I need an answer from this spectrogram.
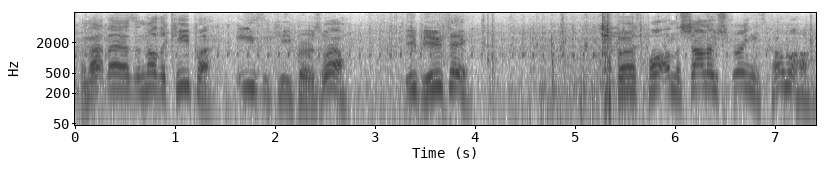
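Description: A small-boat crab and lobster fisherman, maybe in his thirties, shouts out casual vlog commentary while hauling gear on an open boat. His high-sitting voice is animated and a little fast, with few pauses. A camera mounted a few metres away in the boat picks him up over loud engine and outdoor noise.

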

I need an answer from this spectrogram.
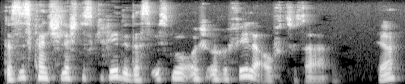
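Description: Guy preaching hard at the camera, husky voice, keeps going "ja?", dull muffled audio. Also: medium pitch, sing-song, moderate pace. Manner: emphatic, keeps asking "ja?", repeats and restarts phrases, loudness swings widely. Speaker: preacher addressing Christians. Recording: dull lo-fi recording.

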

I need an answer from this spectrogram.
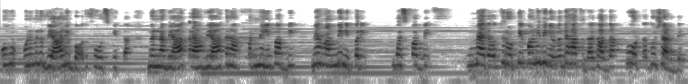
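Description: A woman's voice: sits high, fast, soft background music, natural voice. A woman playing a young unmarried woman, earnest and resolute, in a Punjabi drama. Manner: earnest, insistent.

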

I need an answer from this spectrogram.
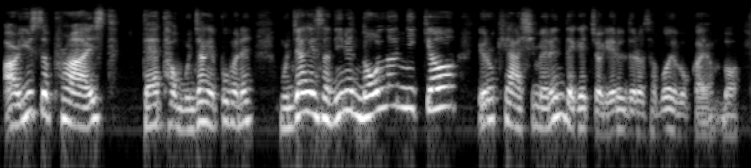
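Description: Lively man teaching English, dull recording. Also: mid-range voice. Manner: lively, drills English phrases slowly and repeatedly. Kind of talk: online English lesson.

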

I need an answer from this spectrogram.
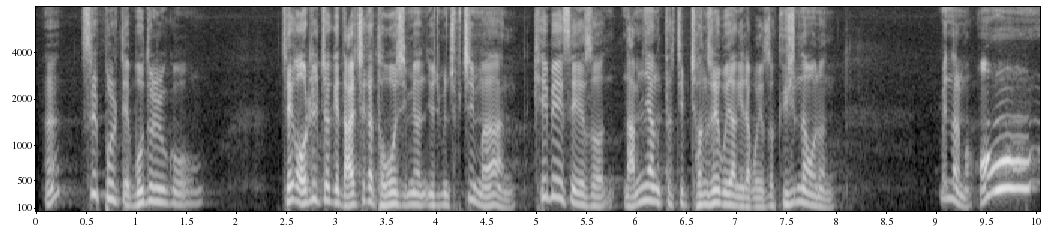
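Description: A lecturing man with a high, hugely lively voice, joking and throwing questions at his audience. His tone is mellow and a little husky. The long reverb of a church hall rings behind every phrase. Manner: animated, jokey, asks the audience questions. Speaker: professor giving a lecture.

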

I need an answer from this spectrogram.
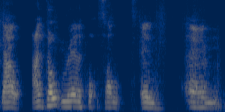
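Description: A young man hosting a casual home cooking vlog, chatty and halting as he talks while cooking in a small kitchen. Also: medium pitch, fairly even intonation. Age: young adult. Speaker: home cooking show host. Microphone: fixed camera across the room. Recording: echoey kitchen, voice from far off.

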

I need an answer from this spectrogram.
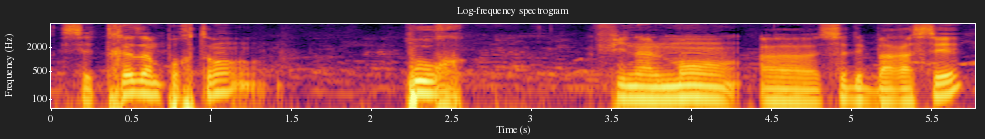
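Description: A young man giving earnest interview answers, measured and pausing to find his words, into a handheld mic in a large indoor hall. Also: on the low side, darkish tone. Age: young adult. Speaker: interview guest, activist.

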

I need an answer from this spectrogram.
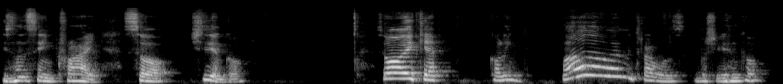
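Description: A man giving a spiritual talk, telling a parable in an unhurried way with gentle pauses. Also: on the high side, very animated. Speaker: spiritual teacher.

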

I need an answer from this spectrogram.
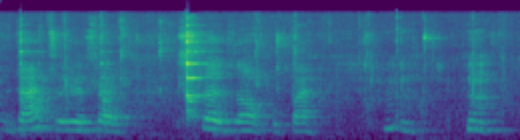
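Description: A woman's voice: mid-range voice, takes it slowly, very noisy. A woman with a Nigerian accent bantering casually with her mouth full as she wolfs down food in an eating contest. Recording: echoey room, loud clatter of dishes and cutlery.

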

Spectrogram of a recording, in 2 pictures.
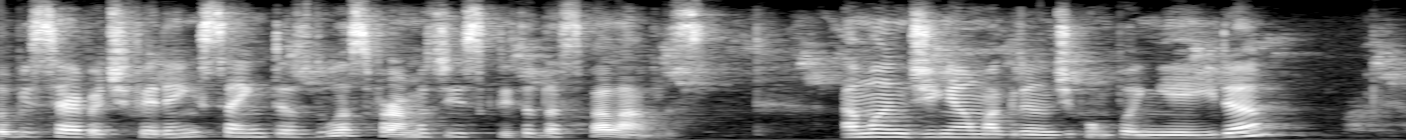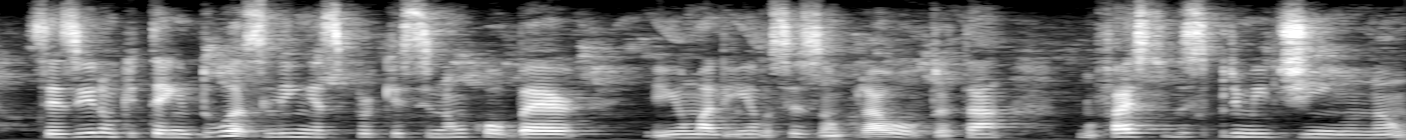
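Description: A woman's voice: medium pitch, vocal fry, darkish tone, lo-fi sound. A woman with a Brazilian Portuguese accent, teaching a remote lesson to young pupils and explaining each step patiently, with frequent checks. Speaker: primary school teacher.

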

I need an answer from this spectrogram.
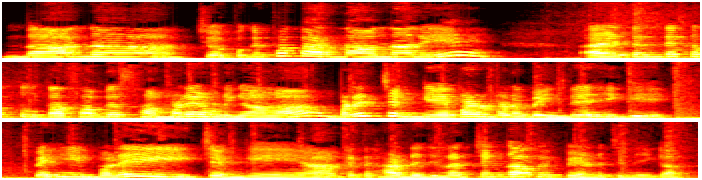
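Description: Actress as meddling village aunt: high voice, gossipy, scolding, scheming; web series drama. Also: female voice, moderate pace, faint music behind, lightly acted. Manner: gossipy, scolding, ends remarks with "haiṅ?". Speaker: paternal aunt.

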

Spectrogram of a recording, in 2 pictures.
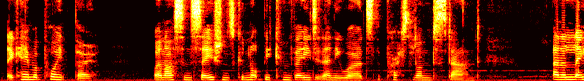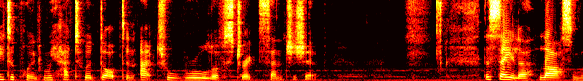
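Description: In this audio drama, a woman plays a haunted thirty-four-year-old expedition leader, delivering scripted narration and dialogue in a grave, literary, foreboding way. Her voice is medium-pitched and darkish, and the acting is light. The recording is clearly noisy, with ambient sound in the background.

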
